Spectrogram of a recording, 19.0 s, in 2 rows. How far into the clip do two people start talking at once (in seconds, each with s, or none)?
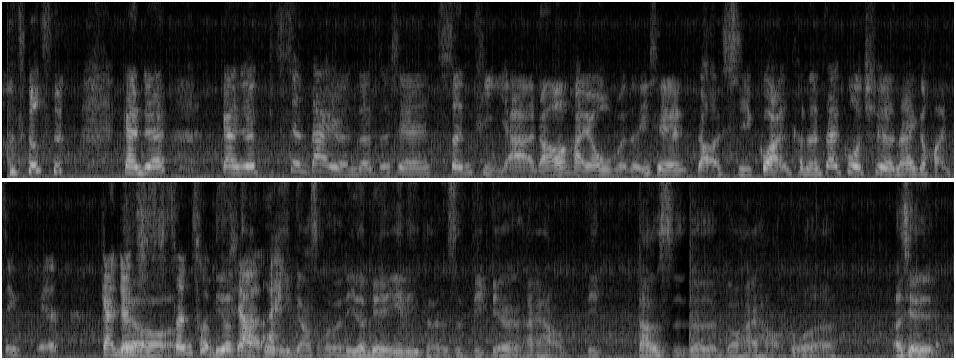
10.6 s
